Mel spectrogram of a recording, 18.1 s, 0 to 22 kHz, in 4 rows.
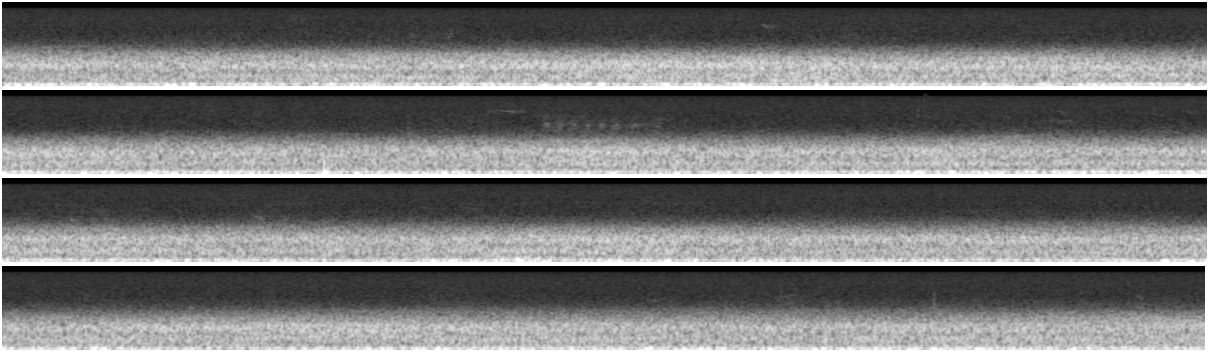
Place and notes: Contención Island Day 20 outer southwest - Walking to the sounds of Contención Island Day 20 Sunday January 24th
The Drive Moor Place Woodlands Oaklands Avenue Oaklands Grandstand Road Town Moor High Street Moor Crescent The Drive
A mix of ash hawthorn and oak
A robin moves through
the dense branches of the hawthorns
A tit calls one carrion crow
Bright sunshine bounces off frosted grass.
A plane takes off
four miles away and clearly audible
Walkers climb the hill
up and more circumspectly down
